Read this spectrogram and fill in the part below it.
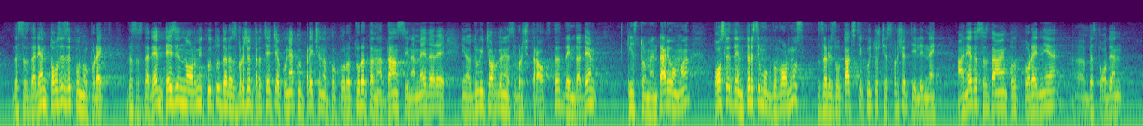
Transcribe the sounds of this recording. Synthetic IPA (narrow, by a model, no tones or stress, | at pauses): d̪ɐsəzd̪ɐd̪ɛmt̪ɔzizɐkonopɾoɛkt̪ | d̪ɐsəzd̪ɐd̪ɛmt̪ɛzinɔɾmikoit̪ʊd̪ɐɾɐzvəɾʒət̪ɾɐt̪sɛt̪iɐkonʲakoipɾɛt͡ʃɛnɐpɾokʊɾɐt̪uɾət̪ənɐd̪ansinɐmɛvɛɾɛ | inɐd̪ɾuɡ̟it̪ɛɔɾɡɐnid̪ɐsɛvɤɾʃə̥t̪ɾa̰bot̪ə̥t̪əd̪ɐimd̪ɐd̪ɛm | inst̪ɾʊmɛnt̪aɾiumə | pɔslɛd̪ɐimt̪ɤɾsimod̪ɡovɔɾnost̪ | zɐɾɛzʊlˠt̪at̪i̥t̪ɛkoit̪ʊʃt̪ɛsvəɾʃət̪ilinɛ | ɐ̰nɛd̪ɐsɐzd̪avɛmpopoɾɛd̪nijə | bɛsplˠɔd̪ɛn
